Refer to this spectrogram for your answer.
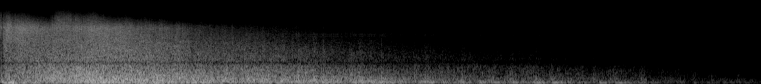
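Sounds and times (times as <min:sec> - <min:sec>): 
lightning strike: 0:00.0 - 0:04.0
thunder: 0:00.0 - 0:06.6.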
